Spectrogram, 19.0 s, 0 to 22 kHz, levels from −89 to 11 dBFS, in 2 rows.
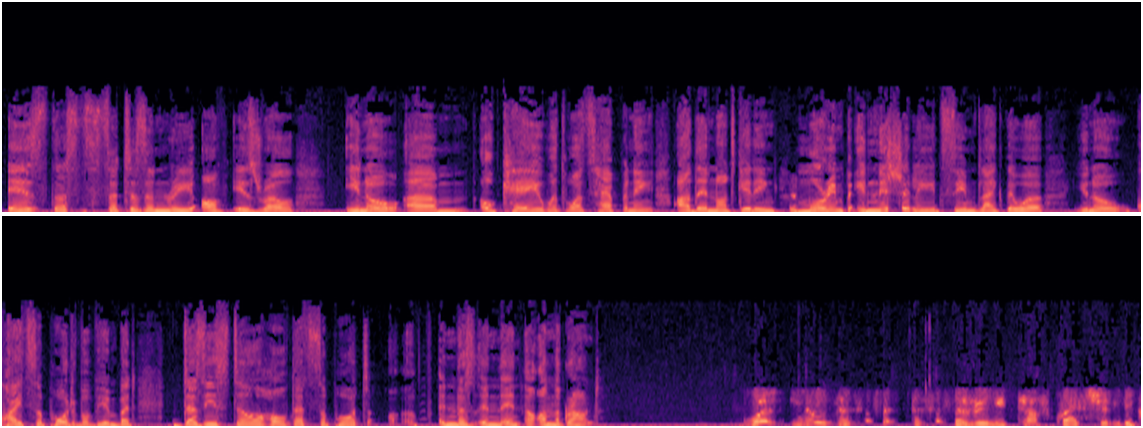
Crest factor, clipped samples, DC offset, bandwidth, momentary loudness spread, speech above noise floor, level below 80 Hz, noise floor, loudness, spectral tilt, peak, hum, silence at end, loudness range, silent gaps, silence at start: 16 dB; under 0.1%; under 0.1%; 13 kHz; 9 LU; 20 dB; -36 dBFS; -38 dBFS; -19 LUFS; -5 dB/octave; -2 dBFS; none; 0 s; 4 LU; none; 0.05 s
